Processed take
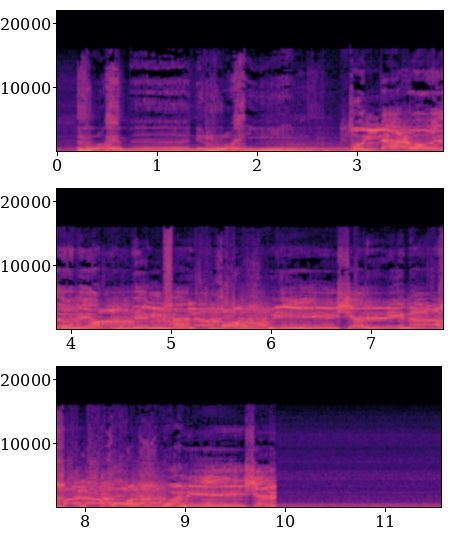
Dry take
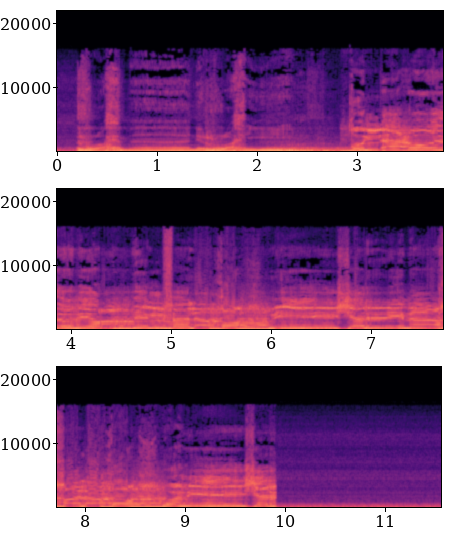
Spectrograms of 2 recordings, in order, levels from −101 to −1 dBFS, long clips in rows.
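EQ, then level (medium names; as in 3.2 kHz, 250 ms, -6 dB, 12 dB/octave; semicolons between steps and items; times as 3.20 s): bass shelf 140 Hz -10.5 dB; -5.0 dB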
